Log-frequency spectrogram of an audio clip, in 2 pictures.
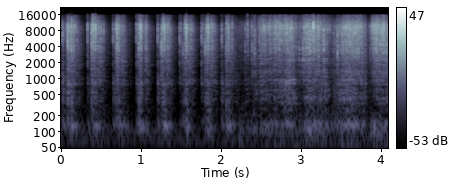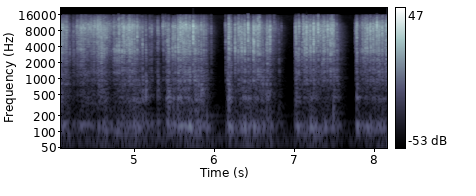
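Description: Fingernails scratch and tap the woven strands of a large, hollow woven wicker basket. A quick run of short, separate bright scratches gives way to longer, continuous raspy strokes broken by brief pauses. The sound is crisp and hissy, with almost no low end.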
